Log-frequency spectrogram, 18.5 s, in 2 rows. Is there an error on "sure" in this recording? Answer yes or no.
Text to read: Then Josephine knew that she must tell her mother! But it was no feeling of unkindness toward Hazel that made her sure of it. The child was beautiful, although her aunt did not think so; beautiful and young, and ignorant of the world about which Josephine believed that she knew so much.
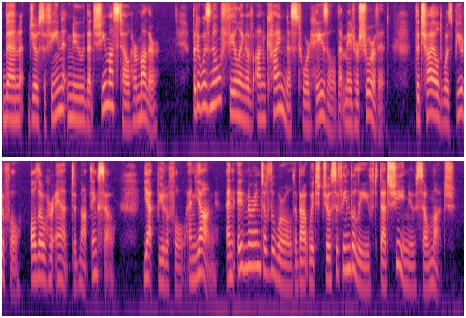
no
